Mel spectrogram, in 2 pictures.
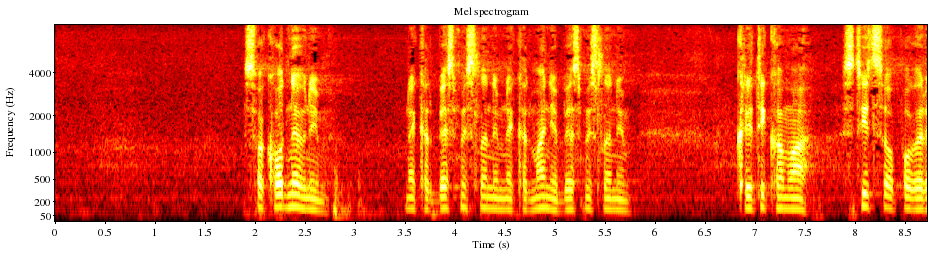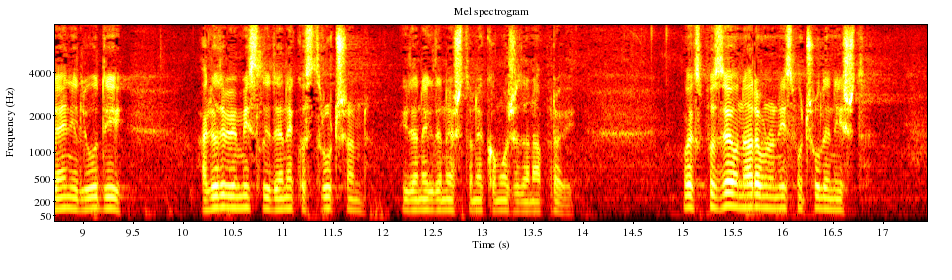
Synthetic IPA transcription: sʋakʰod̪neʋnim | nekad̪be̞smisle̞nimnekad̪maɲebe̞smisle̞nim | kɾit̪ikʰama | st̪it̪saopo̞ʋeɾe̞ːɲeʎuːd̪i | aʎuːd̪ibimislid̪ajene̞ko̞st̪ɾut͡ʂanid̪aneɡd̪e̞neʃt̪one̞ko̞mo̞ʒed̪anapɾaʋi | ue̞ksplozeːunaːɾaʋnoniːsmot͡ʃuliniʃt̪ʰḁ

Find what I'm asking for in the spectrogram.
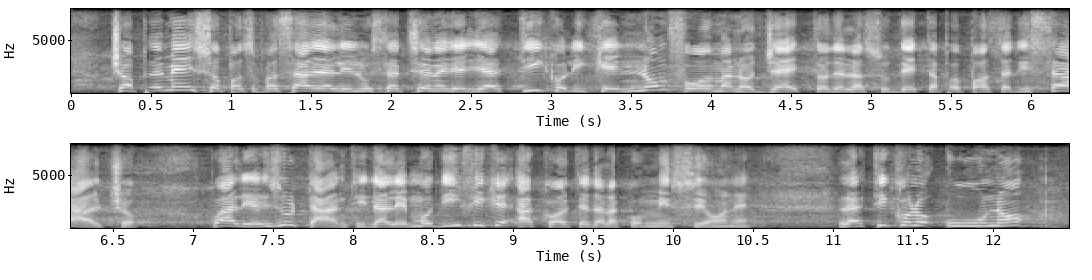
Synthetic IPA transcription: t͡ʃɔpːɾemesːopɔsːopasːaːɾealːilːust̪ɾat̪sːjoːned̪eʎːiart̪iːkolikenːoɱformanood͡ʒːɛt̪ːod̪elːasud̪ːet̪ːapɾopɔst̪ad̪ist̪ɾalt͡ʃo | kwaːlirizult̪ant̪id̪alːemod̪iːfikeʔakːɔlt̪ed̪alːakomːisːjo̰ːne | lart̪iːkoloʔuːno

